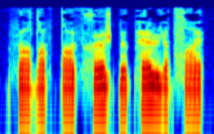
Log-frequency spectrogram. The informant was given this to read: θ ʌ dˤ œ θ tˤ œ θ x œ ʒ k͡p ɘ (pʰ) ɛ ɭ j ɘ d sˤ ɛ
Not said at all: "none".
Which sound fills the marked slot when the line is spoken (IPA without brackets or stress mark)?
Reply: pʰ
